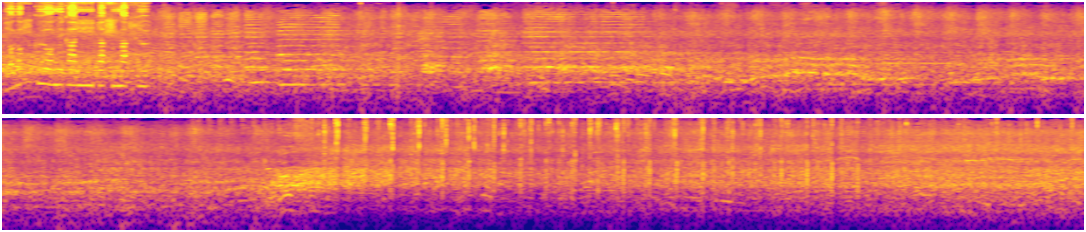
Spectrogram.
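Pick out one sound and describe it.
A large crowd cheers and chants loudly in a stadium.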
